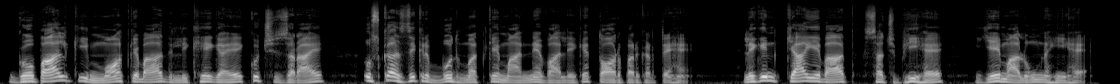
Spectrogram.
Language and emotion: Urdu, neutral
